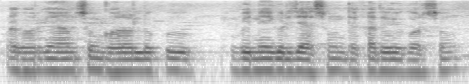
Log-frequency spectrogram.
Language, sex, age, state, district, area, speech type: Odia, male, 18-30, Odisha, Bargarh, urban, spontaneous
